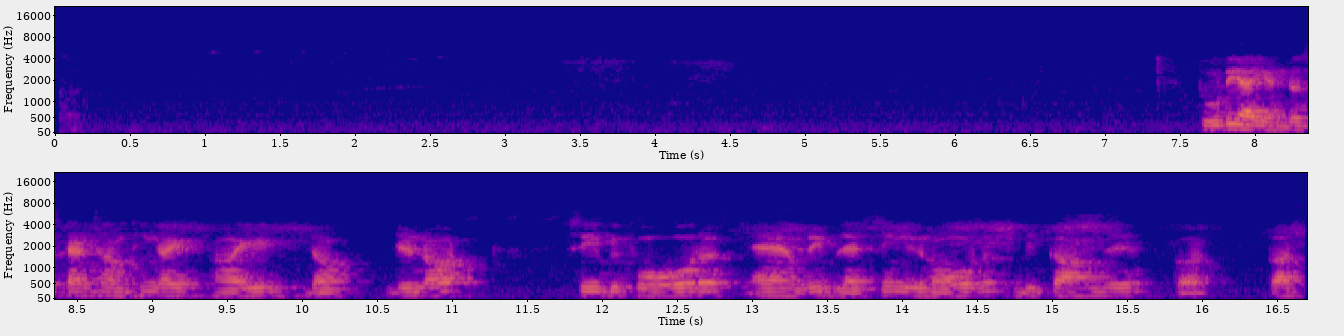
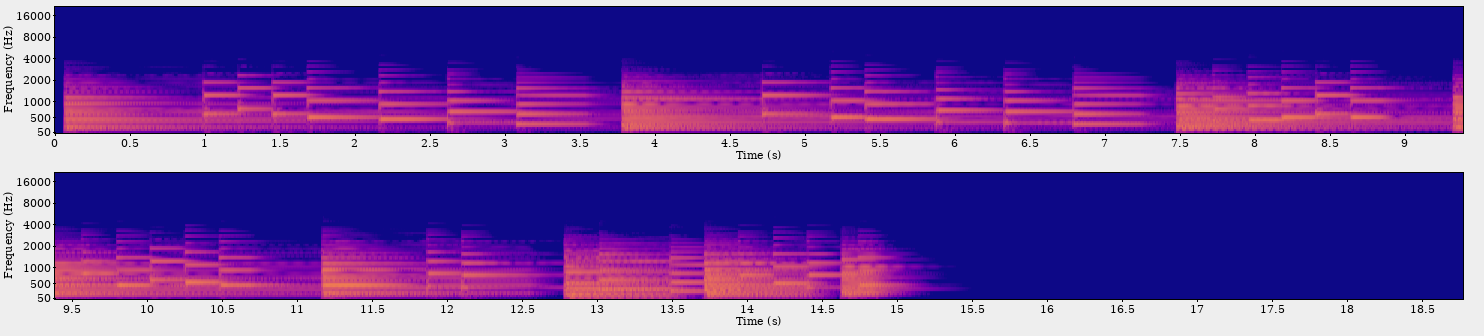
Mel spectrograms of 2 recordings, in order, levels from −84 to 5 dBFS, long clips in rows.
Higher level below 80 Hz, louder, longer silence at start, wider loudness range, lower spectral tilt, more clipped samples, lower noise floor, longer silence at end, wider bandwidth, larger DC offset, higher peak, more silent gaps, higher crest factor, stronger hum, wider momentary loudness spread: second, -78 dBFS vs -70 dBFS; second, -36 LUFS vs -32 LUFS; about the same, 0.1 s vs 0.05 s; about the same, 4 LU vs 4 LU; about the same, -6.5 dB/octave vs -7 dB/octave; neither; second, -69 dBFS vs -75 dBFS; second, 0 s vs 3.65 s; first, 13 kHz vs 4.5 kHz; neither; about the same, -14 dBFS vs -12 dBFS; neither; about the same, 24 dB vs 20 dB; neither; about the same, 10 LU vs 10 LU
